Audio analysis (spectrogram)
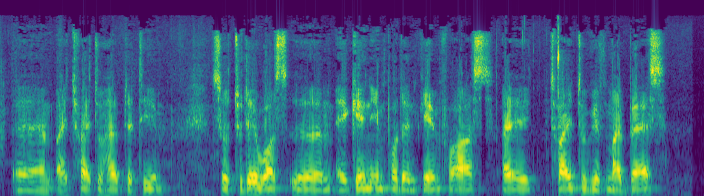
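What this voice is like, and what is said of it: German accent in English. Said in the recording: “German accent ... this is a European accent”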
